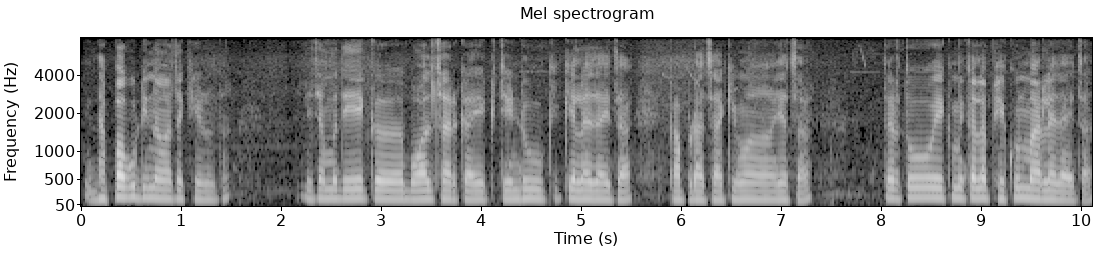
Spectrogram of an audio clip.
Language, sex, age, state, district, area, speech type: Marathi, male, 18-30, Maharashtra, Hingoli, urban, spontaneous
